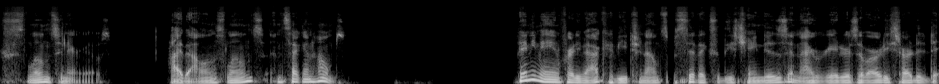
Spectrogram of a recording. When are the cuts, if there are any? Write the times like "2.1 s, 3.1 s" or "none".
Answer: none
